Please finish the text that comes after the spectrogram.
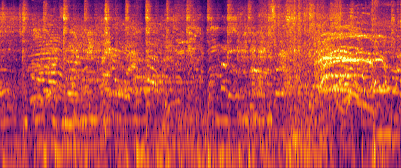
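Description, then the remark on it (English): A dense crowd of people screaming, shouting and laughing together on a thrill ride in motion, loud and continuous with rising excited cries, over a busy rumbling background with music and sound effects. “just a lot of, like, you can tell music, yeah, sound effects, a lot of, like, people screaming, screaming, yes, and laughing at the same time.”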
